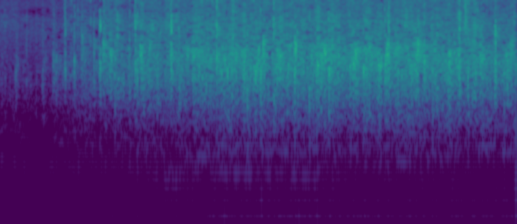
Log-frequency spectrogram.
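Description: Sustained crowd applause follows a campaign speech for Harvey Dent, rising quickly from scattered claps into a dense, steady roar of clapping hands that holds for several seconds.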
